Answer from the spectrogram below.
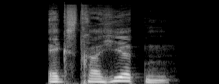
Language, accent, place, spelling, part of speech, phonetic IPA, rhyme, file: German, Germany, Berlin, extrahierten, adjective / verb, [ɛkstʁaˈhiːɐ̯tn̩], -iːɐ̯tn̩, De-extrahierten.ogg
- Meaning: inflection of extrahieren: 1. first/third-person plural preterite 2. first/third-person plural subjunctive II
